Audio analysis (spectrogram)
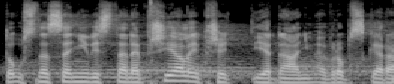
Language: Czech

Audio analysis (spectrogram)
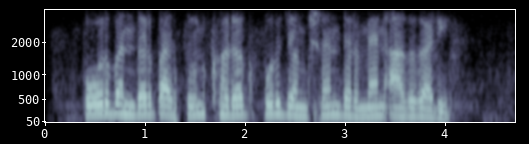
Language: Marathi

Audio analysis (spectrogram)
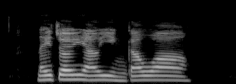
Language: Cantonese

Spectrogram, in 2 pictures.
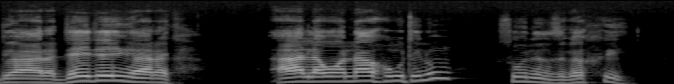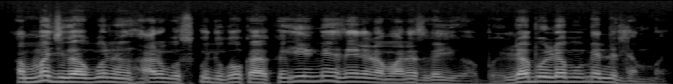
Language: Ngizim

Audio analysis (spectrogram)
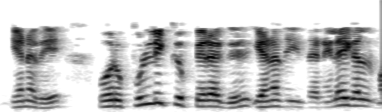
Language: Tamil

